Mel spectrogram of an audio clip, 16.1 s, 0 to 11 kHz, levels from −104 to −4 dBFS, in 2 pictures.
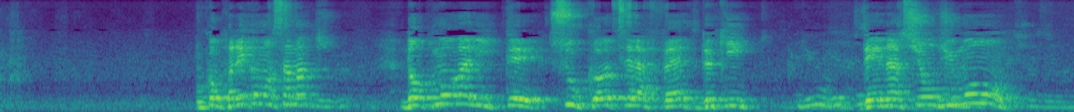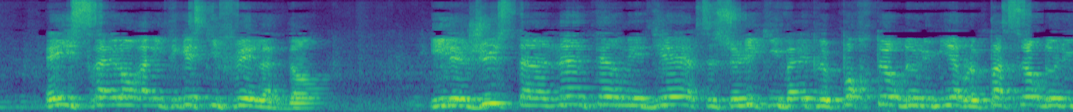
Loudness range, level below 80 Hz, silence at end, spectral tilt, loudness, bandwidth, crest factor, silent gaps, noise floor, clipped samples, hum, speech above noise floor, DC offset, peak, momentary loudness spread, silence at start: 2 LU; -68 dBFS; 0 s; -4 dB/octave; -27 LUFS; 11 kHz; 18 dB; none; -56 dBFS; under 0.1%; none; 29 dB; under 0.1%; -10 dBFS; 11 LU; 0 s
